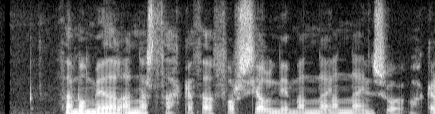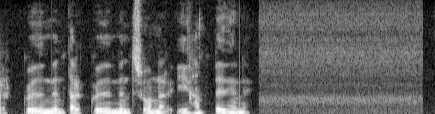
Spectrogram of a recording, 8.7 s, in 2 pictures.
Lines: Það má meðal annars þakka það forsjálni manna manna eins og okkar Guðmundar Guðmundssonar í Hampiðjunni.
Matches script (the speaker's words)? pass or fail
pass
